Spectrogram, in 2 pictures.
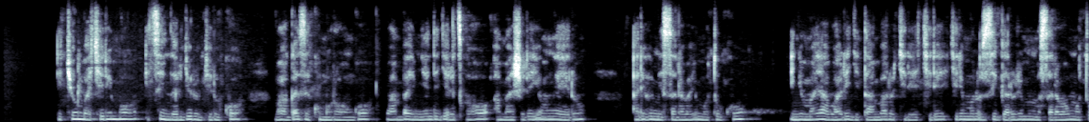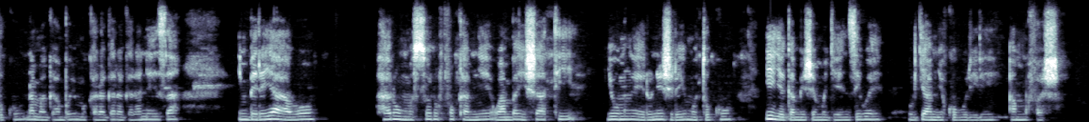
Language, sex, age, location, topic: Kinyarwanda, female, 36-49, Kigali, health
